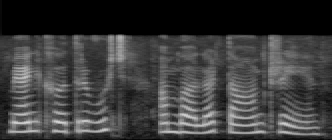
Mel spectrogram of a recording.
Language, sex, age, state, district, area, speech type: Kashmiri, female, 30-45, Jammu and Kashmir, Kupwara, rural, read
